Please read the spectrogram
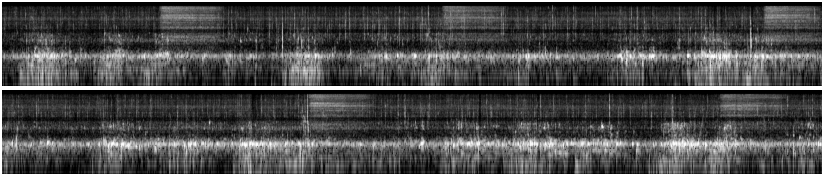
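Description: Scuba diver breathing through a regulator, heard underwater: a short hissing inhalation about every six seconds, each followed by the bubbling of exhaled air.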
